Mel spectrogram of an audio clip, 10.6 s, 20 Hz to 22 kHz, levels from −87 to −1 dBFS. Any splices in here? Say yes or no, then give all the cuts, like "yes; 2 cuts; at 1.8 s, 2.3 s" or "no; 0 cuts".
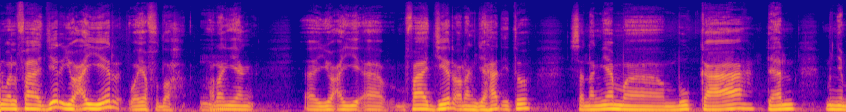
no; 0 cuts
